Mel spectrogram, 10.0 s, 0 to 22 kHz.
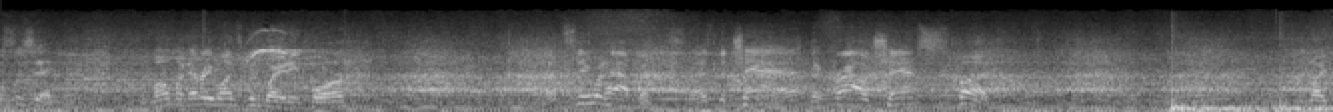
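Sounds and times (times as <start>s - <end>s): crowd chanting and cheering: 0.0s - 10.0s
low bass music: 0.0s - 10.0s.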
